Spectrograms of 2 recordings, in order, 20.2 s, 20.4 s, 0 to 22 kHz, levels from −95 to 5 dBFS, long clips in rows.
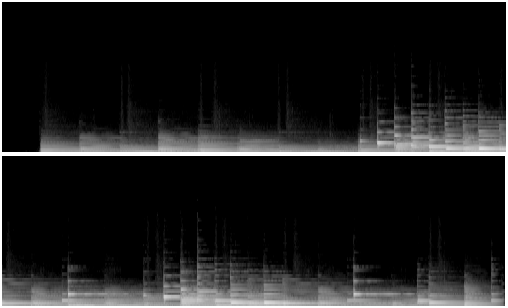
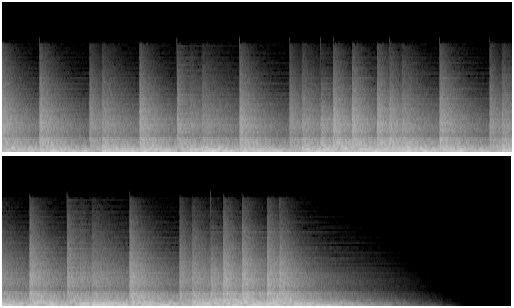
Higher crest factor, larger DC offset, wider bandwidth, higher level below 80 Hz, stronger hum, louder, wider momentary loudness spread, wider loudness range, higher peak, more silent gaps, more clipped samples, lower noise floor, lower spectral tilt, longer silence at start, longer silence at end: about the same, 18 dB vs 14 dB; neither; second, 6.2 kHz vs 15 kHz; first, -48 dBFS vs -70 dBFS; neither; about the same, -23 LUFS vs -22 LUFS; first, 18 LU vs 6 LU; first, 13 LU vs 4 LU; about the same, -6 dBFS vs -8 dBFS; neither; neither; second, -57 dBFS vs -82 dBFS; first, -9 dB/octave vs -3 dB/octave; first, 0.75 s vs 0 s; second, 0.05 s vs 2.45 s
